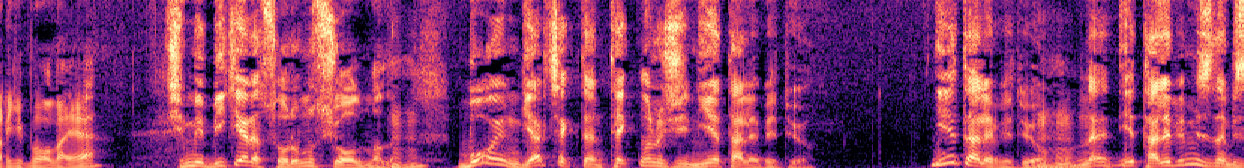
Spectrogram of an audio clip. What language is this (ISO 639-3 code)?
tur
